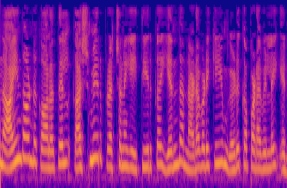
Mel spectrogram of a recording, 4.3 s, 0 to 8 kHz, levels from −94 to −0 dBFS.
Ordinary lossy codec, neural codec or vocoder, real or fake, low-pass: none; none; real; 7.2 kHz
